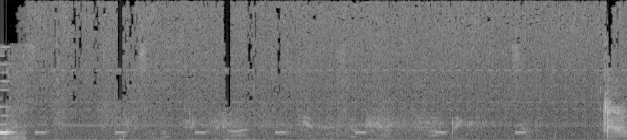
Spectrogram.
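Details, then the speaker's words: Low-level laser therapy device on the foot for plantar fasciitis: short, even beeps about once a second over quiet room noise, signaling that the laser is on during treatment. "see that flashing light so laser works we're ready to start beautiful thing about this technique is you hear the machine beeping you know it's on"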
